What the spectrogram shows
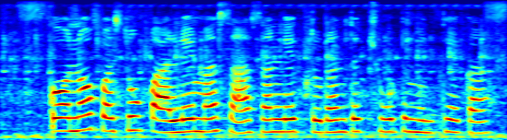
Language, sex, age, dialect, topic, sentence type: Chhattisgarhi, female, 36-40, Central, agriculture, question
